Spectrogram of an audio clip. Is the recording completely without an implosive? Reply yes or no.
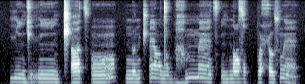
yes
